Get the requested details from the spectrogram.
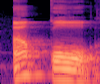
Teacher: huruf qaf dia syiddah, dia kuat, qalqalah mantul ya.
